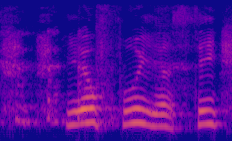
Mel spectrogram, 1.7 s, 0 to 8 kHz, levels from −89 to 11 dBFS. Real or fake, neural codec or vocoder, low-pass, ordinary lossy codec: fake; vocoder, 22.05 kHz, 80 mel bands, Vocos; 7.2 kHz; none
